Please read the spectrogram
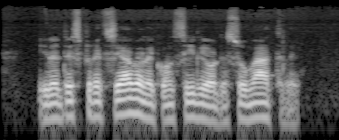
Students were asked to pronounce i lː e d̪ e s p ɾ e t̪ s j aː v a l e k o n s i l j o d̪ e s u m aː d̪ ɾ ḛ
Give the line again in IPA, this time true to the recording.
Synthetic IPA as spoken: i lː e d̪ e s p ɾ e t̪ s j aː v a l e k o n s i l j o d̪ e s u m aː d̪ ɾ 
